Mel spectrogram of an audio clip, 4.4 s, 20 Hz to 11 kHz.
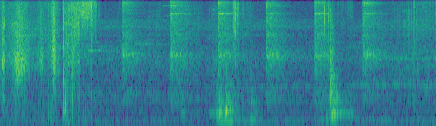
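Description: A hand handling the metal tool box of a Swaraj 735 FE tractor: a series of light clicks and taps, with two louder knocks about two and three seconds in.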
